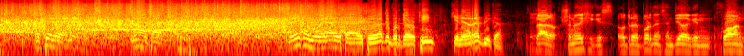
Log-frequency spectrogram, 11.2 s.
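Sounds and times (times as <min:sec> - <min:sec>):
applause: 0:00.0 - 0:05.6
speech: 0:00.6 - 0:01.2, 0:02.0 - 0:02.9, 0:04.4 - 0:11.1.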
